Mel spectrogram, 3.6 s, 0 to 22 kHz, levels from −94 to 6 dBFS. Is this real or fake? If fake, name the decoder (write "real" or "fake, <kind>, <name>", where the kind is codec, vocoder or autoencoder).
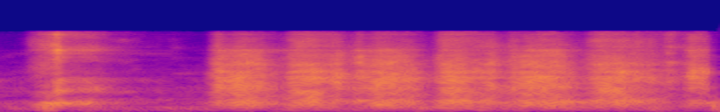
fake, vocoder, Vocos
